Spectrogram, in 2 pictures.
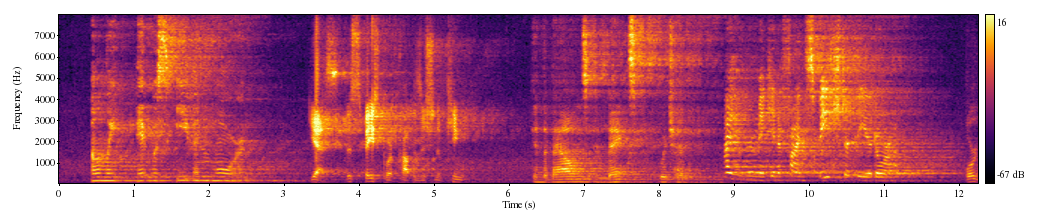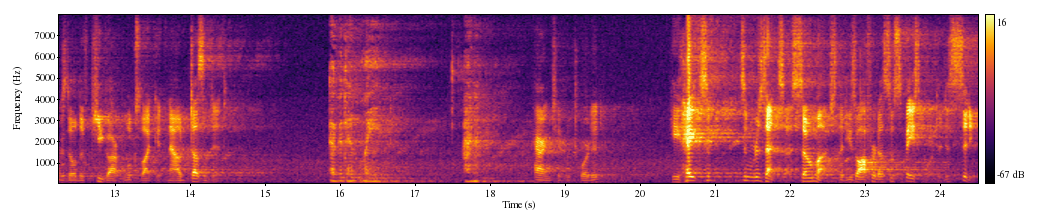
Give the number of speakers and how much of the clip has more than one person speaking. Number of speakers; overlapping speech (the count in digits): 4, no overlap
